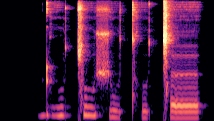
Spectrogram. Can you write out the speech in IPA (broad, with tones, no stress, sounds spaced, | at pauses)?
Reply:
ɖʱ u˥ ǀ u˥ ʃ u˩ tʰ ʊ˩ ǀ ɜ˩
